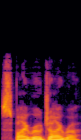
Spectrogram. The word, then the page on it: spirogyra: American English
